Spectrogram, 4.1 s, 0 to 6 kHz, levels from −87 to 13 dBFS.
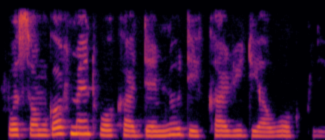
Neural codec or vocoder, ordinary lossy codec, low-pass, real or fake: vocoder, 44.1 kHz, 128 mel bands every 256 samples, BigVGAN v2; none; 5.4 kHz; fake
